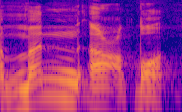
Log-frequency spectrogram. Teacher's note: نون کو واضح کر کے غنہ نہیں کرنا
